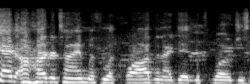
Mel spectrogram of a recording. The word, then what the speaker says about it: Lacroix: Is it Lacroix? Close. Lacroix. Duke Lacroix.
